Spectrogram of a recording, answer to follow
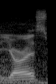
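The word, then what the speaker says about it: Joris: tou the flip reset Jack pronounces it yurus well yurus is his real name uh j o r i s that's his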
